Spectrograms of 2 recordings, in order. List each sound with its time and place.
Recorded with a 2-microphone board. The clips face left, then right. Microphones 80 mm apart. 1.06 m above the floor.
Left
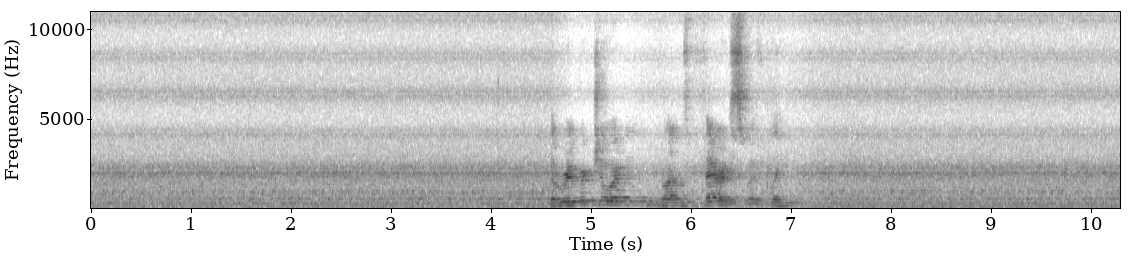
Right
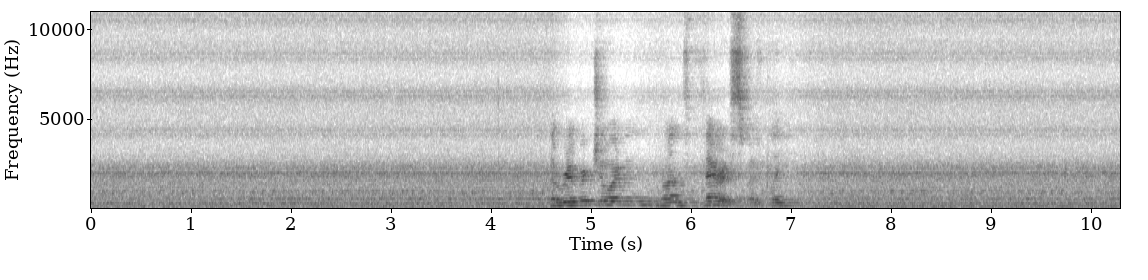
4.6 s a woman speaking: 10° left (ahead or behind), 1.0 m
